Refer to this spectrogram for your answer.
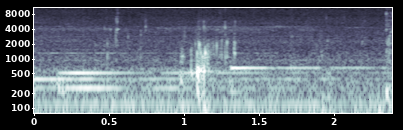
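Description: Someone takes a quiet sip of water, with a single soft gulp near the middle, over a faint steady background hum and no talking.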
